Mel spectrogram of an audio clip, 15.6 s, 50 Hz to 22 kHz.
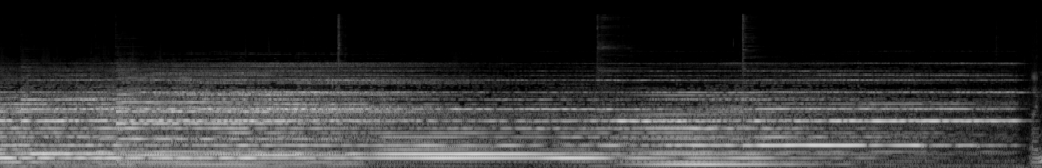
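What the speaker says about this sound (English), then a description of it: "one of my favorite things to do is this shimmer effect, and I've layered some delay from the HD500 in with it" Electric guitar played through a shimmer effect layered with delay from a Line 6 HD500, sustained chords blooming into bright, echoing high overtones that ring on continuously with no talking.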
